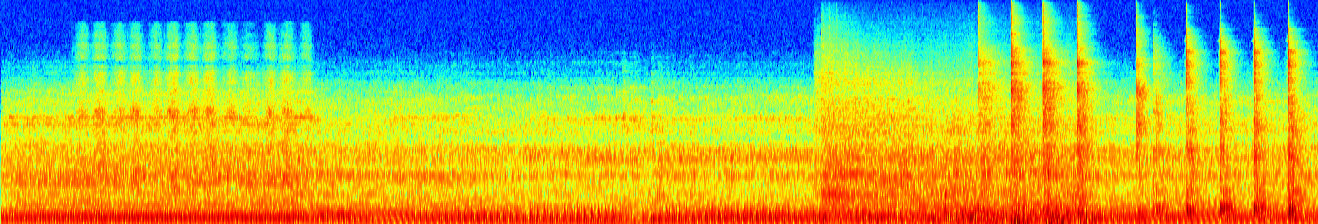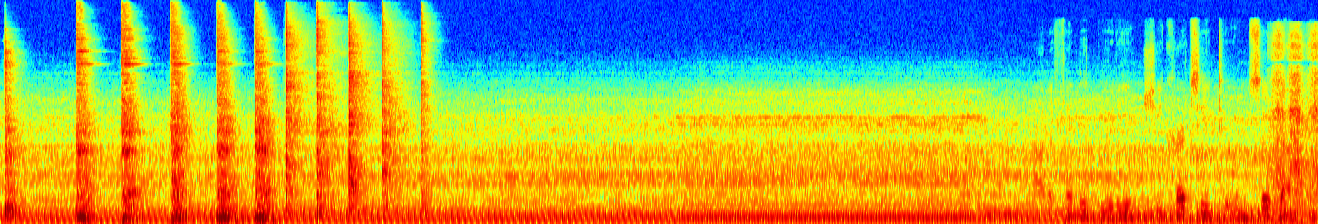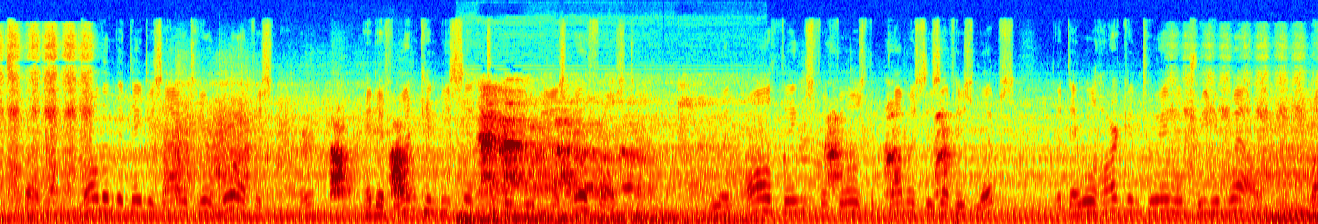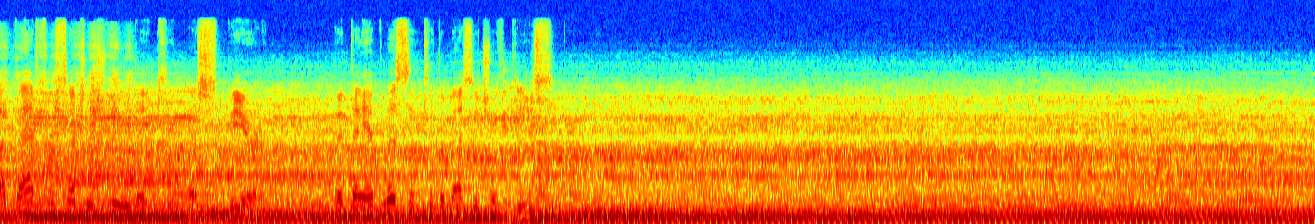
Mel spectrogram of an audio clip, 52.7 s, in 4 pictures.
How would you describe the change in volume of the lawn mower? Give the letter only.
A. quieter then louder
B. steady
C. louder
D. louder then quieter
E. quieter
C.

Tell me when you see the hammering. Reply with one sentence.
You can hear the hammering from 9.8 to 17.4 s.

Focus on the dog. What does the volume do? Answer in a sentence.
The loudness of the dog goes down, then up.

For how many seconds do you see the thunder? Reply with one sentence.
You can hear the thunder for 6 seconds altogether.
